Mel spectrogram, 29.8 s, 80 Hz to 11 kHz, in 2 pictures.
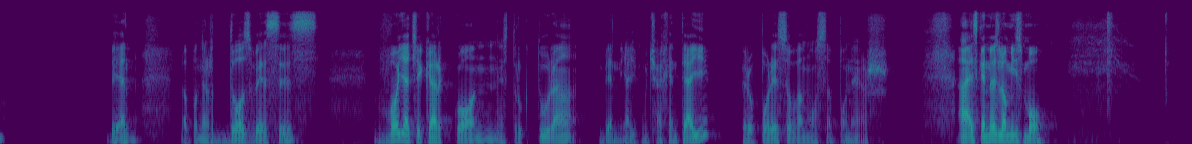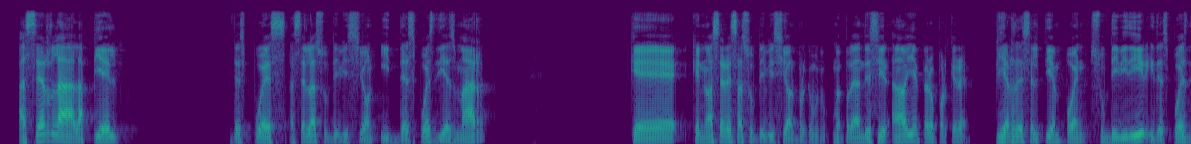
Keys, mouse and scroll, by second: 2.8-6.3 drag, 10.4-16.4 drag.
